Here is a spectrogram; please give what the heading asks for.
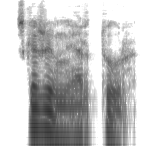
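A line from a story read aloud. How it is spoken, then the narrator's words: Serious question. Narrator (Russian): серьезным тоном спросил Монтанелли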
